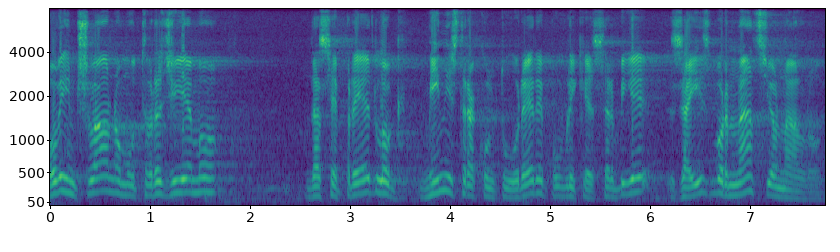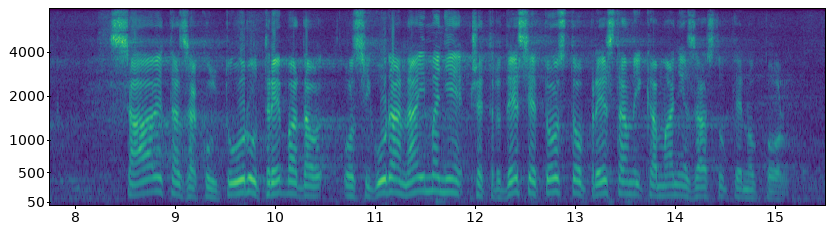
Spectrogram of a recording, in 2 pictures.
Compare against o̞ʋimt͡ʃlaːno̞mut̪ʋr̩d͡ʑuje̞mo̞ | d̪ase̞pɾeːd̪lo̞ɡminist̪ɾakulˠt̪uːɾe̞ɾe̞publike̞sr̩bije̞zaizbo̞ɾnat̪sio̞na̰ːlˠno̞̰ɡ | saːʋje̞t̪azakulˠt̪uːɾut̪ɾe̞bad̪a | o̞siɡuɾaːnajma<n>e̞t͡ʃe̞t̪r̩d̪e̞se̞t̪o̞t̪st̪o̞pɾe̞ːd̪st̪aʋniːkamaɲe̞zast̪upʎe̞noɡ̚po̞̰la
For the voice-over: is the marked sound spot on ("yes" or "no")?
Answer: no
